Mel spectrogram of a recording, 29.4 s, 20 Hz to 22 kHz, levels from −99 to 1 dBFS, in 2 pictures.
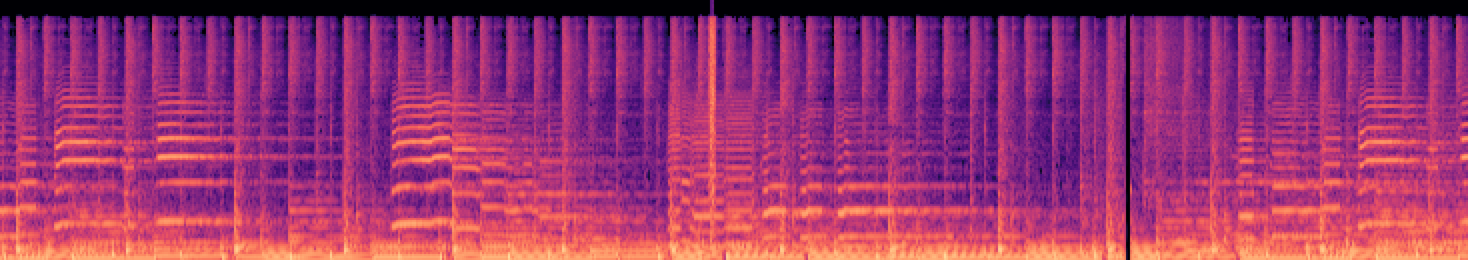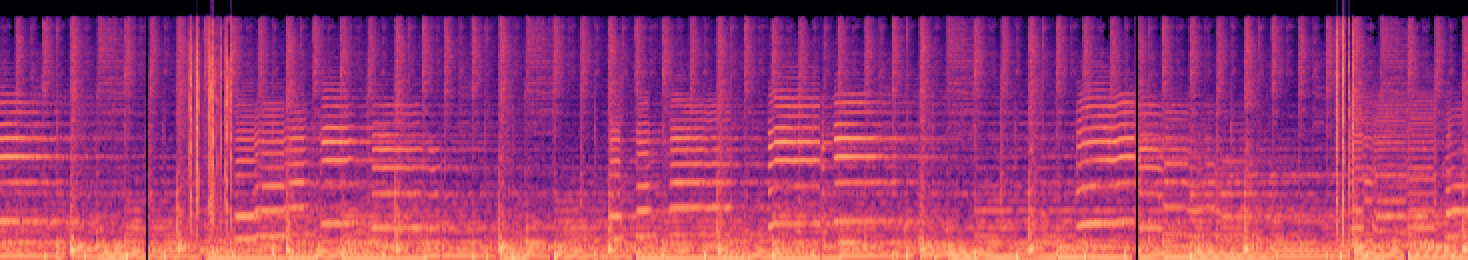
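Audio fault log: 7.09–7.27 s, 16.56–16.99 s and 28.04–28.26 s: cable scratch noise. Dense, ragged bursts of crackle and rustle sit over the sound. The first and last bursts are a little louder than the sound itself. The middle one is about as loud and lasts longest, nearly half a second. The likely cause is a worn cable, connector or control being moved. Its contact resistance jumps about, and those rapid changes come through as scratching.
11.22–11.32 s, 16.13–16.17 s, 19.06–19.10 s, 22.87–22.92 s and 26.03–26.07 s: damaged data in a compressed stream. Each is a short chirp or blip lasting about 40 to 100 ms. Part of the compressed stream was corrupted at these points. The decoder misreads those frames and loses sync. It outputs garbage briefly, then finds the next frame header and carries on.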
